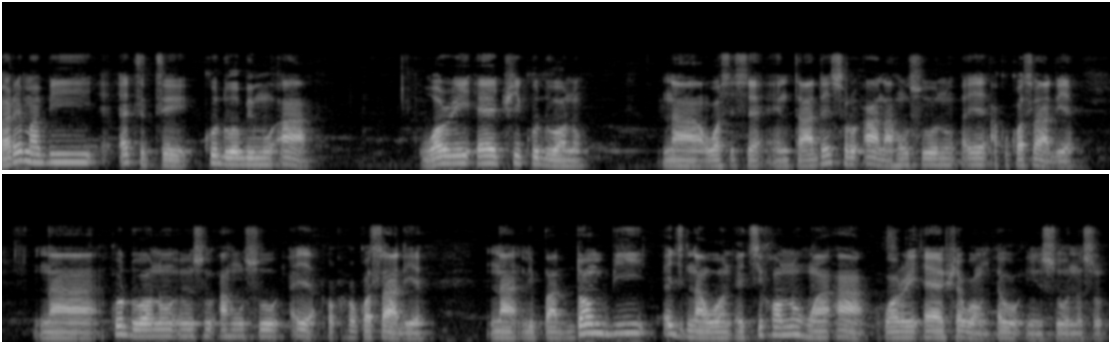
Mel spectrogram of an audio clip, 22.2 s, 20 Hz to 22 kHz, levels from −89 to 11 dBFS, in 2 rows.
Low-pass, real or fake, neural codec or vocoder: 7.2 kHz; real; none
